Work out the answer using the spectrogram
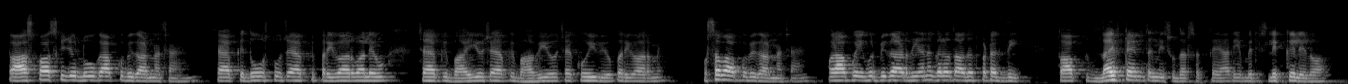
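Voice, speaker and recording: A male physics teacher speaks quickly in a high, dark-toned voice with fairly even intonation. Lecturing and earnestly pleading with his students, he often asks if they follow and says "yaar". The recording is dull and lo-fi, from a classroom with a board.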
